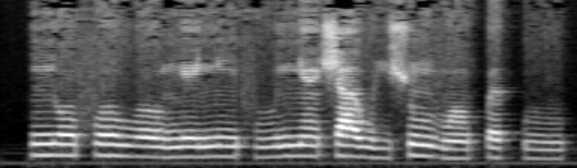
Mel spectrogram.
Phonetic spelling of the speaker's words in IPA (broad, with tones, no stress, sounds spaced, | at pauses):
ɲ o˦ f o˦ w o˦˨ ŋ e˧ ɲ ĩ˧ f u˨˦ ɲ ɛ̃˦ ʃ a˦ w i˨ ʃ ũ˦ v ɔ̃˨ k͡p ə˧ k͡p u˨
